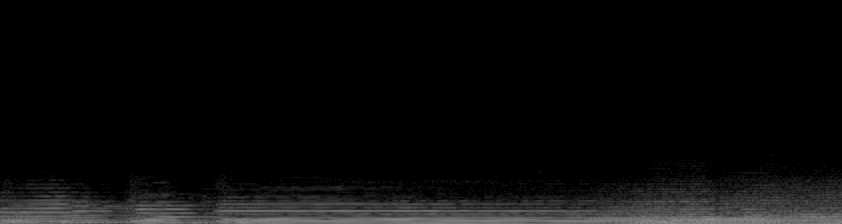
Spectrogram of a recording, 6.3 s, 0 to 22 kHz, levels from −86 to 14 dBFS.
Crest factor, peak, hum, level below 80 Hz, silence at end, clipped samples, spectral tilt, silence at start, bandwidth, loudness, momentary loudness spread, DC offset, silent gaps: 14 dB; -22 dBFS; none; -50 dBFS; 0 s; under 0.1%; -9.5 dB/octave; 0 s; 6.4 kHz; -36 LUFS; 6 LU; under 0.1%; none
